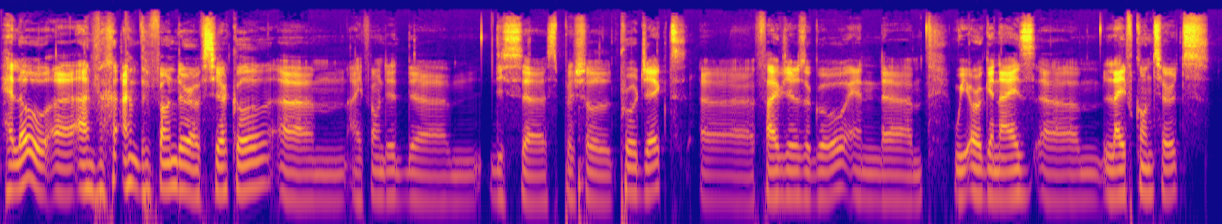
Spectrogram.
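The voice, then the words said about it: French accent speaking English. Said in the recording (French): “j'ai un bon petit accent et d'ailleurs, je euh, j'ai reçois souvent des moqueries”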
